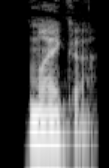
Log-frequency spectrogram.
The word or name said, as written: Micah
